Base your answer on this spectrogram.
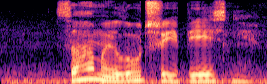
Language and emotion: Russian, sad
